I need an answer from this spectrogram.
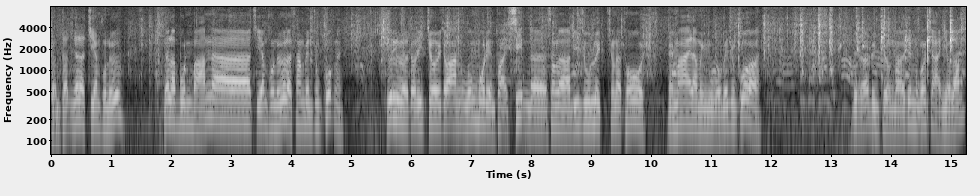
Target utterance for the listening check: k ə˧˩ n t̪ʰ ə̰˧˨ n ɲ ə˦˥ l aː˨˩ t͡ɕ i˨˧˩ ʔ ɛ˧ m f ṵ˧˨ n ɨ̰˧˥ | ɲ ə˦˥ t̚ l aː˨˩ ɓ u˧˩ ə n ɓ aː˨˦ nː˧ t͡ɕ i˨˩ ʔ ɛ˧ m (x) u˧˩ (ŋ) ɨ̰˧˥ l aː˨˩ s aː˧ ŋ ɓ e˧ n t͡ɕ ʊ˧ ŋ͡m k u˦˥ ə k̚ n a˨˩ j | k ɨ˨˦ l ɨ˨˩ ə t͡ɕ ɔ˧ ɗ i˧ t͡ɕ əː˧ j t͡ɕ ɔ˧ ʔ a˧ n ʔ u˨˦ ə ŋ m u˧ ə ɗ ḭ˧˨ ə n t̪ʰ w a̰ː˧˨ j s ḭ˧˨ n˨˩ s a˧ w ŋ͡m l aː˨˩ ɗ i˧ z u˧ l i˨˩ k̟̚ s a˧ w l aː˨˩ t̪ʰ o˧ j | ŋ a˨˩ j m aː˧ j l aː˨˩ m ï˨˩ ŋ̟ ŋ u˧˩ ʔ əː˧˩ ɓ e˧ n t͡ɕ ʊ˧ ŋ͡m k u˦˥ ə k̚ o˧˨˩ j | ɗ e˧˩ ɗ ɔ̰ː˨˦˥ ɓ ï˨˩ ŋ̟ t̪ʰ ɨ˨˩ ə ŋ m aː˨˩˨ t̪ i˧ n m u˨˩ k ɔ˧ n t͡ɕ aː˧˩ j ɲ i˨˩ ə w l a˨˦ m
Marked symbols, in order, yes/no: no, no

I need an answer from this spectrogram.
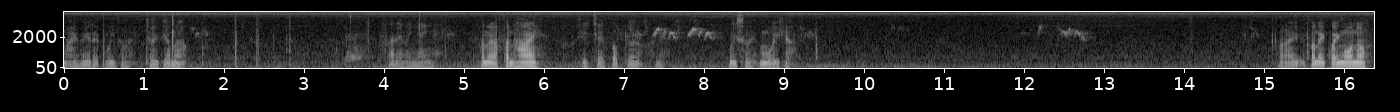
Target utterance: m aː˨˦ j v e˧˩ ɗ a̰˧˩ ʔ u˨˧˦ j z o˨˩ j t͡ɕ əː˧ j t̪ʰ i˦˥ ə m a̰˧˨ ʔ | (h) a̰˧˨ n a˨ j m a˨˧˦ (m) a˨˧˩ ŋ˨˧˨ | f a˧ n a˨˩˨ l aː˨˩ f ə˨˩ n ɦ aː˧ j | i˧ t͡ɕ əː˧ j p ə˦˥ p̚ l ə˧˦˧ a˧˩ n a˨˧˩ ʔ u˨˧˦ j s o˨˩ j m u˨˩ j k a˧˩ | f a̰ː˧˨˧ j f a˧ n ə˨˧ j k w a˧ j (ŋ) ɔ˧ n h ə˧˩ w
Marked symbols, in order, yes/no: no, no, yes

